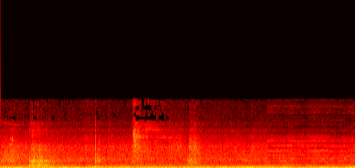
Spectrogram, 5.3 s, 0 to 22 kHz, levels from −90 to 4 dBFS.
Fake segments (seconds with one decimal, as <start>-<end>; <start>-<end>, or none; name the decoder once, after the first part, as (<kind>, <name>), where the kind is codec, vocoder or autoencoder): 4.0-5.3 (codec, SNAC)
